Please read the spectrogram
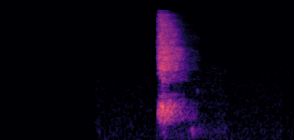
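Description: A single short, sharp breath noise from a person at the microphone about a second in, lasting about a third of a second.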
